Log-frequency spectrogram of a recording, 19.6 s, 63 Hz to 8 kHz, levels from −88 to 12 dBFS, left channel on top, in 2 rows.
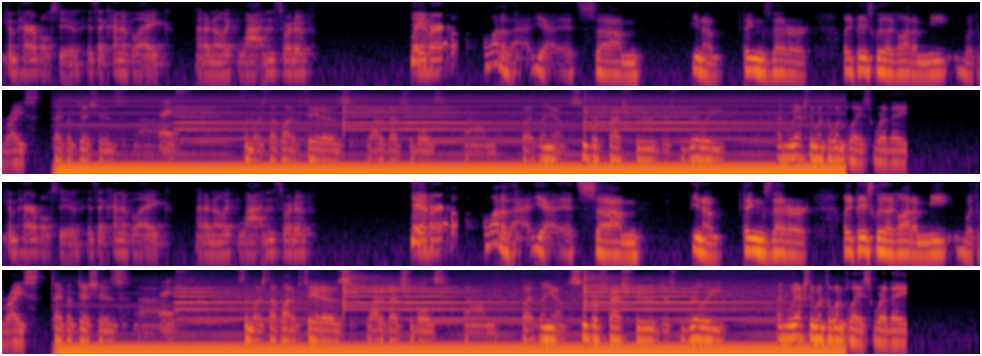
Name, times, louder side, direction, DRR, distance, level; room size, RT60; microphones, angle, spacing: voice 1, 0.0-3.1 4.1-4.4 11.3-11.6, left 1 dB, 15° left, 2.1 m, -32 dB
voice 2, 4.1-4.5 4.8-6.4 6.9-11.4 12.1-17.0 17.5-18.8, right 5 dB, 50° right, 0.4 m, -27 dB
sound 1, 10.3-18.2, left 2 dB, 90° left, 0.8 m, -24 dB
sound 2, 11.5-17.7, right 6 dB, 85° right, 0.7 m, -30 dB
head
